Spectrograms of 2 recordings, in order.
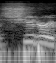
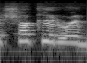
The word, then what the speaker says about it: charcuterie: to go back and listen and she said shootery board and then i think i don't know if if like production finally told them how to pronounce it because finally alana got it but i mean a charcuterie board is kind of hard to say i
